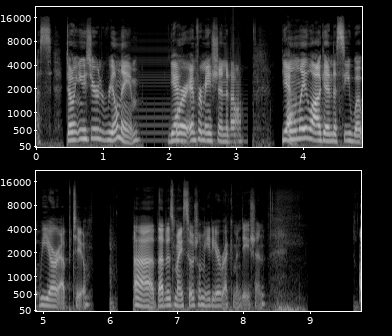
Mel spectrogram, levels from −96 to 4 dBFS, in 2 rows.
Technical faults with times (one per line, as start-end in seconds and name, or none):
1.22-2.21 GSM phone buzz
2.81-3.47 robotic sound from repeated short buffers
